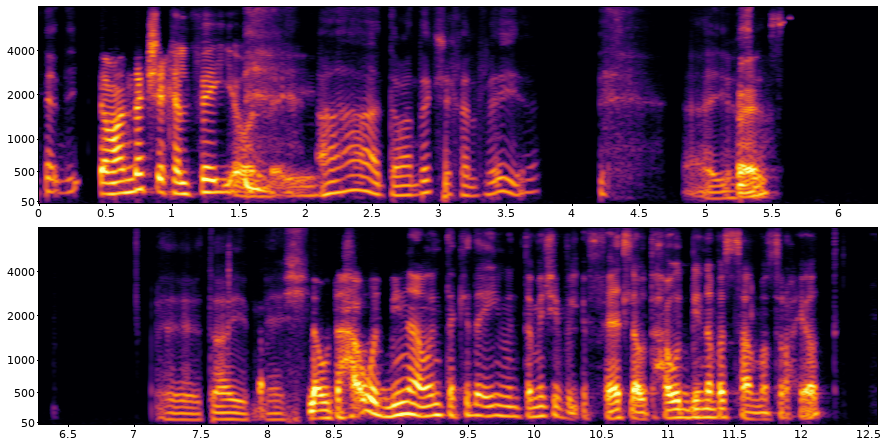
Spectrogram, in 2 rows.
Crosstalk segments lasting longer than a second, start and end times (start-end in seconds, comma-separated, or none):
none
